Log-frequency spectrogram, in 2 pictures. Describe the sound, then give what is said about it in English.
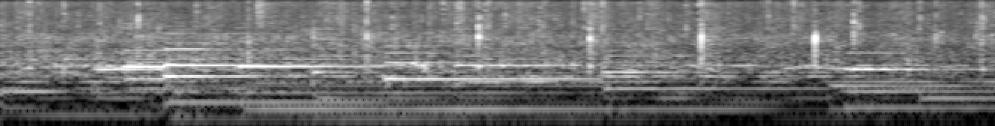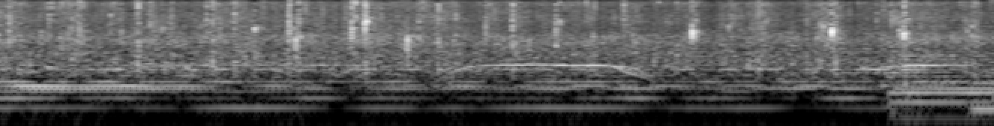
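Sustained applause from a large audience celebrating fathers on Father's Day fills the space, a dense wash of clapping lasting throughout with steady intensity, accompanied by sustained musical tones underneath. “Oh, don't stop clapping.”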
